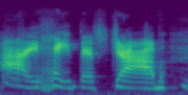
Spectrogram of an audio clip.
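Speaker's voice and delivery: loud, drenched goblin character voice. Game narrator voicing a drenched goblin, drenched goblin's voice. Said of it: "the one goblin who's now drenched goes".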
